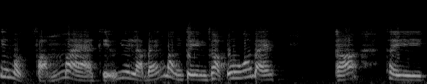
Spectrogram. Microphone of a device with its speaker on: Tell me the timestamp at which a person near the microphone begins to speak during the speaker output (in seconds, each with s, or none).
none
